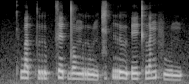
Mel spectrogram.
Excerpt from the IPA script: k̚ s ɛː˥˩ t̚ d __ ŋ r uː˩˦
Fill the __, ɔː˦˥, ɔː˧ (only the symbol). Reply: ɔː˧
